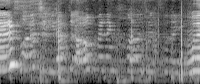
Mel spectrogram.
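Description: A loud, high-pitched young woman's exclamation ending just at the start, then quieter voices chattering.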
